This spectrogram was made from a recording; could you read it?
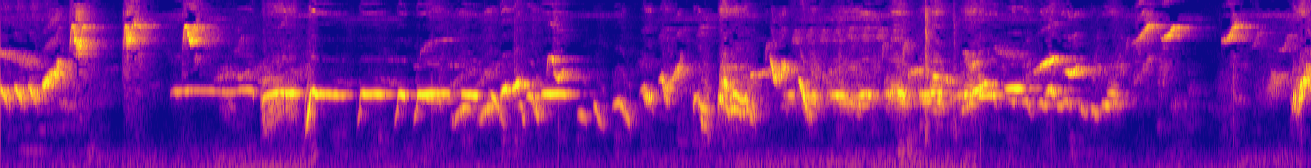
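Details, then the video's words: Aggressively excited white-rumped shama singing to provoke rivals: harsh squawky notes and high whistles open, followed by a long fast chattering, trilled passage, with a faint low hum behind. "PANCINGAN MURAI BATU GACOR EMOSI SEKALI DENGAR BONGKAR ISIAN"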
